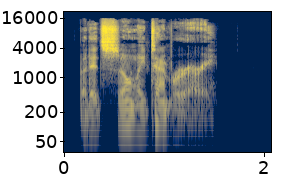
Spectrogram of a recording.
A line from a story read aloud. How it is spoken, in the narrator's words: muttered Quinn by way of explanation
